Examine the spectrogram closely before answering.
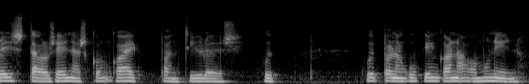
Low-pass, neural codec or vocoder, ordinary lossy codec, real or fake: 19.8 kHz; vocoder, 44.1 kHz, 128 mel bands every 512 samples, BigVGAN v2; none; fake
